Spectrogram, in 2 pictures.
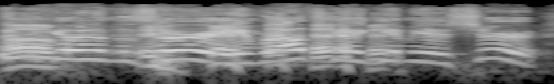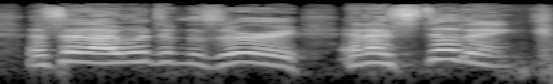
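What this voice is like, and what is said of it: Usual voice. Nothing is said of it.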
